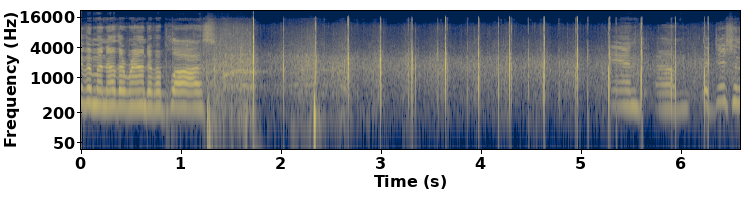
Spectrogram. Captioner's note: audience claps and cheers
